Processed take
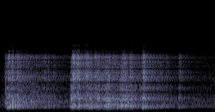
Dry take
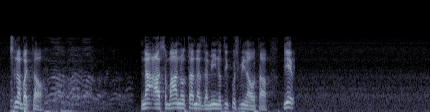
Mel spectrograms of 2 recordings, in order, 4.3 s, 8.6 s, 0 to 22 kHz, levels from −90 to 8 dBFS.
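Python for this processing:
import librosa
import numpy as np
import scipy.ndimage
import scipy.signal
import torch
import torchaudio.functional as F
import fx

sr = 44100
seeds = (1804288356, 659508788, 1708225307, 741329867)

p1 = fx.bit_reversed(x, sr, seeds[0], block=128)
p2 = scipy.signal.sosfilt(scipy.signal.butter(8, 2400.0, 'lowpass', fs=sr, output='sos'), p1)
p3 = fx.peak_eq(p2, sr, hz=350.0, db=13.5, octaves=0.54)
p4 = fx.stretch_vocoder_free(p3, sr, factor=0.5)
p5 = scipy.signal.sosfilt(scipy.signal.butter(8, 190.0, 'highpass', fs=sr, output='sos'), p4)
p6 = fx.rev_spring(p5, sr, rt60_s=1.3, pass_ms=(51,), chirp_ms=60, drr_db=5.5)
p7 = fx.rider(p6, sr, range_db=4, speed_s=0.5)
p8 = p7 + fx.echo_single(p7, sr, ms=723, db=-15.5, dry=0)
y = p8 * librosa.db_to_amplitude(3.0)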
